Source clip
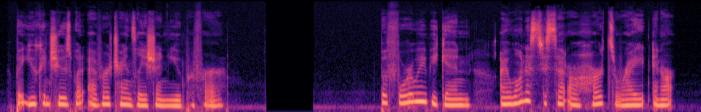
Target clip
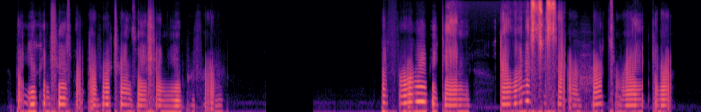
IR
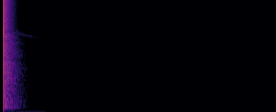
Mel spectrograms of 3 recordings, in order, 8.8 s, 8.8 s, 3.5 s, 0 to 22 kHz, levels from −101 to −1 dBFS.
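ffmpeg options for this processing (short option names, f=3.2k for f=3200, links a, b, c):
-filter_complex "[0:a]aeval=exprs='0.188*(cos(1*acos(clip(val(0)/0.188,-1,1)))-cos(1*PI/2))+0.0841*(cos(3*acos(clip(val(0)/0.188,-1,1)))-cos(3*PI/2))+0.00944*(cos(4*acos(clip(val(0)/0.188,-1,1)))-cos(4*PI/2))+0.00299*(cos(5*acos(clip(val(0)/0.188,-1,1)))-cos(5*PI/2))+0.00376*(cos(8*acos(clip(val(0)/0.188,-1,1)))-cos(8*PI/2))':c=same,asplit=3[a][b][c];[a]afade=t=out:st=2.68:d=0.02[d];[b]aeval=exprs='abs(val(0))':c=same,afade=t=in:st=2.68:d=0.02,afade=t=out:st=4.96:d=0.02[e];[c]afade=t=in:st=4.96:d=0.02[f];[d][e][f]amix=inputs=3:normalize=0,asettb=1/sr,asplit=3[g][h][i];[g]atrim=end=5.584[j];[h]atrim=start=5.58:end=7.08,asetpts=PTS-STARTPTS,afade=t=in:d=0.004:c=qsin,afade=t=out:st=1.496:d=0.004:c=qsin,aemphasis=mode=production:type=75fm[k];[i]atrim=start=7.076[l];[j][k]acrossfade=d=0.004:c1=hsin:c2=qsin[m];[m][l]acrossfade=d=0.004:c1=qsin:c2=hsin,volume=-3dB"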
